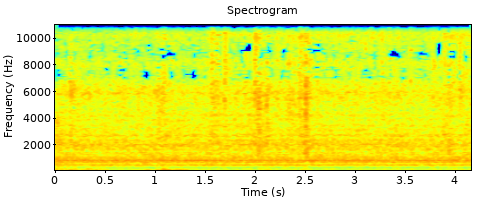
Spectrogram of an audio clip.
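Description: Steady hum of a kitchen appliance motor over the faint hiss of diced potatoes frying slowly in a skillet, with one soft knock about a second in.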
